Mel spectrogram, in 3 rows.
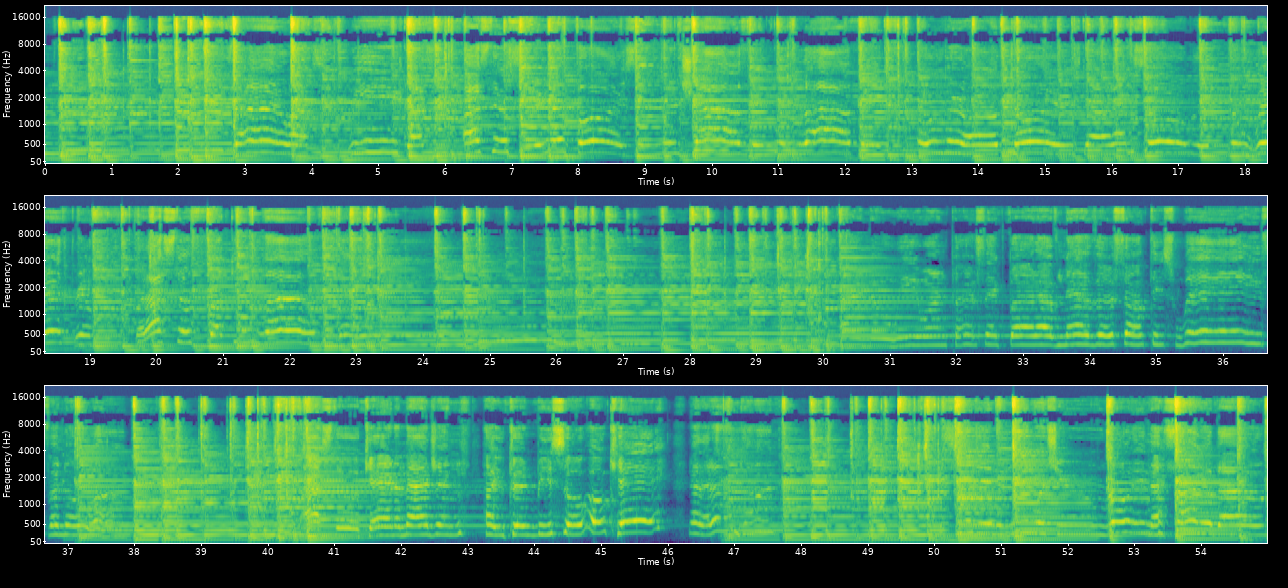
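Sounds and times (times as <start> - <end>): acoustic guitar strumming: 0.0 - 34.8, 35.5 - 55.0
man singing: 1.9 - 27.3, 29.8 - 38.6, 39.9 - 55.0.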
